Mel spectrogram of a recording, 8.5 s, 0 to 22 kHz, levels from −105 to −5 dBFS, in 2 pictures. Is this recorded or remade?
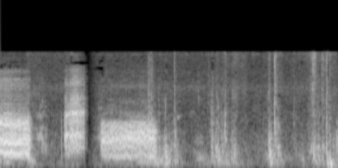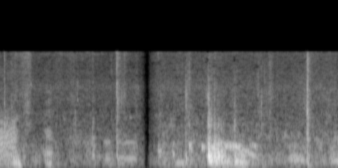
remade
